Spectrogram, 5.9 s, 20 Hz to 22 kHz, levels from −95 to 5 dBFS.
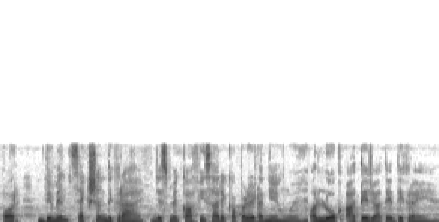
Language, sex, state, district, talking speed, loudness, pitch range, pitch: Hindi, female, Maharashtra, Pune, 225 wpm, -23 LUFS, 220-250 Hz, 230 Hz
